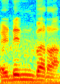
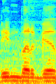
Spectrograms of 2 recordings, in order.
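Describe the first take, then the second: First: The name ends with a short vowel sound. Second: The name ends with a hard g sound. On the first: The speaker calls it right. "എഡിൻബറ എന്നാണ് pronounce ചെയ്യുന്നത്" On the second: The speaker calls it wrong. "അത് തെറ്റാണ്, അങ്ങനെയല്ല pronounce ചെയ്യുക"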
